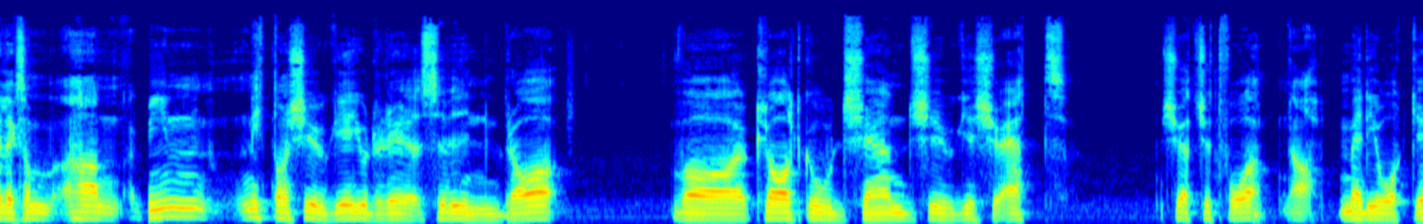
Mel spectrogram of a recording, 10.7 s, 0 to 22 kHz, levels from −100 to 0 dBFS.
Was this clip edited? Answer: yes; 1 cut; at 1.1 s

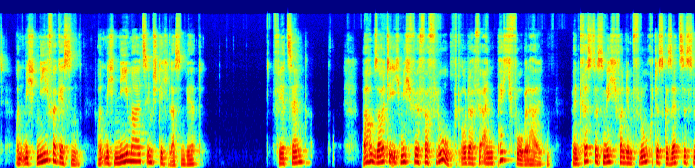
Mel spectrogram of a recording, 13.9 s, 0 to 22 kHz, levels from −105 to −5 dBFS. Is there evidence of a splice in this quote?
no; 0 cuts

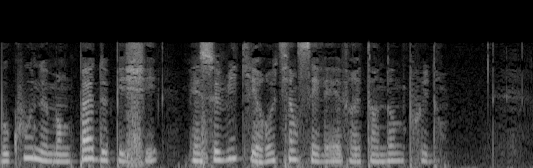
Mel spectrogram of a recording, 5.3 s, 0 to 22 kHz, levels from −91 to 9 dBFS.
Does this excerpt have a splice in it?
no; 0 cuts

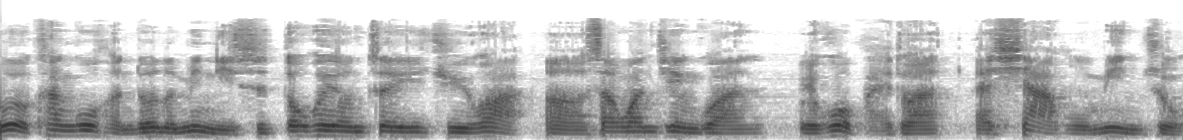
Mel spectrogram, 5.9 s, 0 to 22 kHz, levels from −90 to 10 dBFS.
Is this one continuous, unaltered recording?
no; 2 cuts; at 2.7 s, 4.8 s

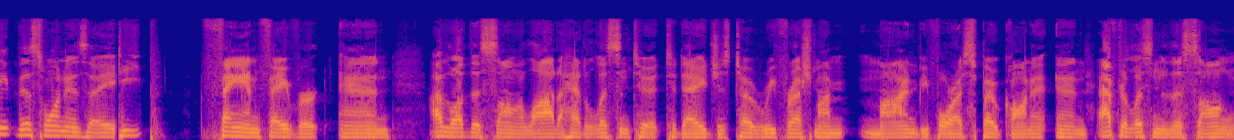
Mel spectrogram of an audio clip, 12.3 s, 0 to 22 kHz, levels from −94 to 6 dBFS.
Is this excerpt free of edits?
no; 2 cuts; at 1.1 s, 10.9 s

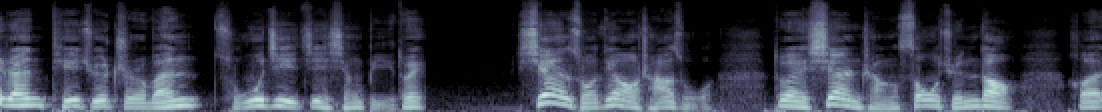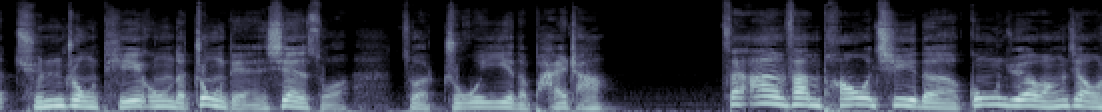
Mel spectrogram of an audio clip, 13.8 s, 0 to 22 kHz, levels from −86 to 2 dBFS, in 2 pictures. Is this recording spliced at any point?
no; 0 cuts

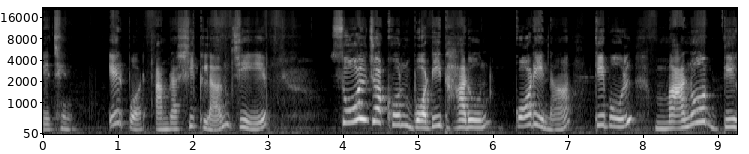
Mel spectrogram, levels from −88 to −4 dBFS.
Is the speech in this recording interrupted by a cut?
no; 0 cuts

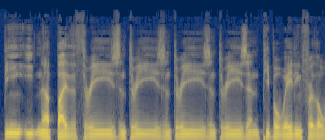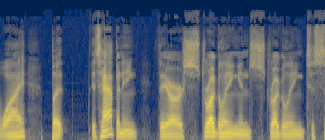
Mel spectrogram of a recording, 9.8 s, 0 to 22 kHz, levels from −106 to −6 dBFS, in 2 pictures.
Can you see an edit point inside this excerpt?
no; 0 cuts

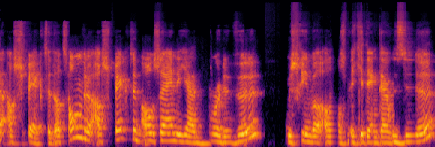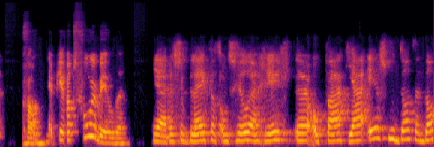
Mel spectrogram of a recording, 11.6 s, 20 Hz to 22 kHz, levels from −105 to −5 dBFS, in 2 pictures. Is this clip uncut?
no; 8 cuts; at 0.9 s, 1.9 s, 2.8 s, 4.6 s, 5.2 s, 6.1 s, 8.7 s, 10.2 s

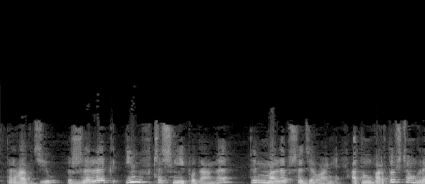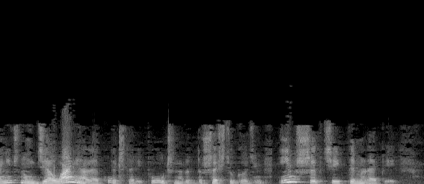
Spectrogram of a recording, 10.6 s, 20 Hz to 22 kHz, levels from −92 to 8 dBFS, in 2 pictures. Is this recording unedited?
no; 3 cuts; at 4.3 s, 6.7 s, 8.7 s

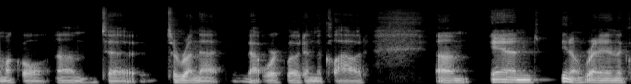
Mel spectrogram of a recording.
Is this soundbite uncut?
yes; 0 cuts

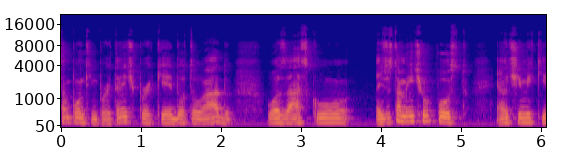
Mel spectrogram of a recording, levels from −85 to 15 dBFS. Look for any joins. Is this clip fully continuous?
yes; 0 cuts

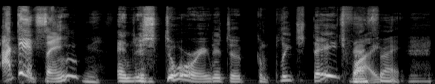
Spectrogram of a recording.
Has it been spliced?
yes; 2 cuts; at 1.3 s, 2.1 s

